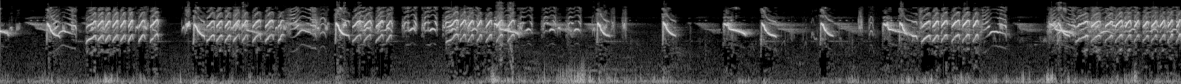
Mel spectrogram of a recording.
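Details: Oriental white-eye lure call, mixed with sogon calls, used to attract birds: bursts of very high, rapid twittering and trilled chirps with short pauses between phrases, and faint low background noise.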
